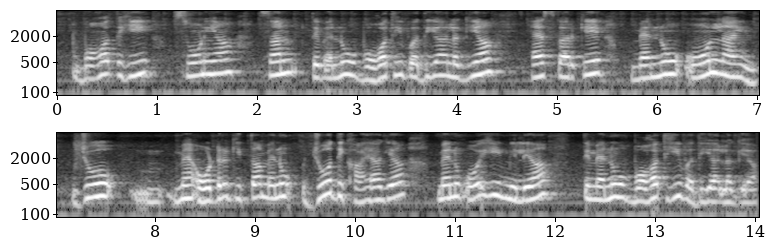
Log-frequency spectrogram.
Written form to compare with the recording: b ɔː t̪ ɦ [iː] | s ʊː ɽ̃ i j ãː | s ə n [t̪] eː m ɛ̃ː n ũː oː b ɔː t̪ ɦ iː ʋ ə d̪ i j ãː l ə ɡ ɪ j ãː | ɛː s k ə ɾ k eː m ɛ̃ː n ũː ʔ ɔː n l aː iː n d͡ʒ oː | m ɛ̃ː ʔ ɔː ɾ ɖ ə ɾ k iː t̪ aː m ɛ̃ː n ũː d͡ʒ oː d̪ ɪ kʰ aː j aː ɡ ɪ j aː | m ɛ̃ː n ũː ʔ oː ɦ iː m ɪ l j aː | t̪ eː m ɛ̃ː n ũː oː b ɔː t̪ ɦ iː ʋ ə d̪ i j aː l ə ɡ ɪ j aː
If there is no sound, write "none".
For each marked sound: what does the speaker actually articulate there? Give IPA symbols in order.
iː, t̪

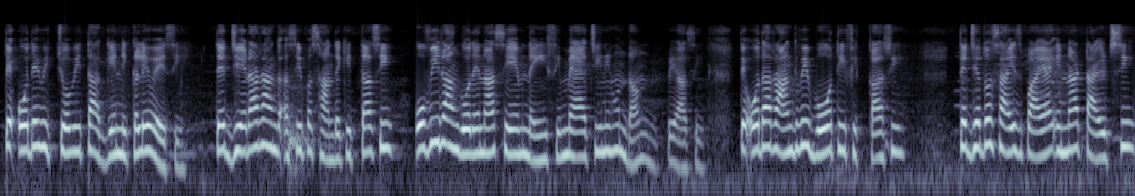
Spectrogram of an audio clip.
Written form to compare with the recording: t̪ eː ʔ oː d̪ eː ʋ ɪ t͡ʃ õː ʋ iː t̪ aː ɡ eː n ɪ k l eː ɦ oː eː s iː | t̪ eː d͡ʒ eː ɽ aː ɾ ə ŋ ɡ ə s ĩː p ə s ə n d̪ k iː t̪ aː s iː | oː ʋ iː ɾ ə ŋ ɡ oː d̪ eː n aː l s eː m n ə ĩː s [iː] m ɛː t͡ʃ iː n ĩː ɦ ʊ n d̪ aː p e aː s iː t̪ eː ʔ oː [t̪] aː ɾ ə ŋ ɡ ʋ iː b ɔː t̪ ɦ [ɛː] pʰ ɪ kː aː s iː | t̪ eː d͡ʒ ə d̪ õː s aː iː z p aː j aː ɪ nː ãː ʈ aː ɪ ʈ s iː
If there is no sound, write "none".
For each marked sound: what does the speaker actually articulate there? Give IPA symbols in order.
iː, d̪, iː

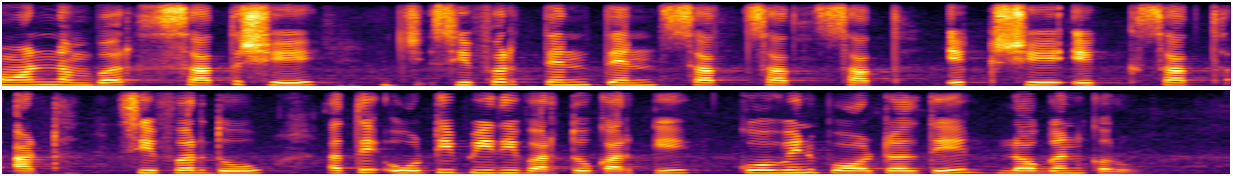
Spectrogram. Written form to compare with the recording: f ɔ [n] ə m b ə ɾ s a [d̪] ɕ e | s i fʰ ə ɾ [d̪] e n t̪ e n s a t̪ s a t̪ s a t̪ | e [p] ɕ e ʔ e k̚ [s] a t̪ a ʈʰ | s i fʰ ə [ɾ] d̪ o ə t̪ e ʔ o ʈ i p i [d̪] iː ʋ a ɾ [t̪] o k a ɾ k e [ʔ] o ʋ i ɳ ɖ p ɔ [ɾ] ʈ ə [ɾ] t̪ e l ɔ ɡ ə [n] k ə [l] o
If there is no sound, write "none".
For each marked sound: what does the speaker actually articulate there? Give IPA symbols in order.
nː, t̪, t̪, k, s, ɾ, d̪, t̪, k, ɾ, l, n, ɾ

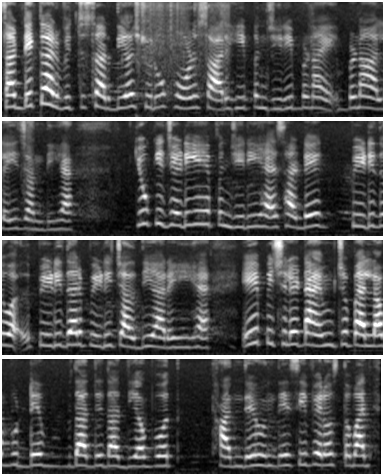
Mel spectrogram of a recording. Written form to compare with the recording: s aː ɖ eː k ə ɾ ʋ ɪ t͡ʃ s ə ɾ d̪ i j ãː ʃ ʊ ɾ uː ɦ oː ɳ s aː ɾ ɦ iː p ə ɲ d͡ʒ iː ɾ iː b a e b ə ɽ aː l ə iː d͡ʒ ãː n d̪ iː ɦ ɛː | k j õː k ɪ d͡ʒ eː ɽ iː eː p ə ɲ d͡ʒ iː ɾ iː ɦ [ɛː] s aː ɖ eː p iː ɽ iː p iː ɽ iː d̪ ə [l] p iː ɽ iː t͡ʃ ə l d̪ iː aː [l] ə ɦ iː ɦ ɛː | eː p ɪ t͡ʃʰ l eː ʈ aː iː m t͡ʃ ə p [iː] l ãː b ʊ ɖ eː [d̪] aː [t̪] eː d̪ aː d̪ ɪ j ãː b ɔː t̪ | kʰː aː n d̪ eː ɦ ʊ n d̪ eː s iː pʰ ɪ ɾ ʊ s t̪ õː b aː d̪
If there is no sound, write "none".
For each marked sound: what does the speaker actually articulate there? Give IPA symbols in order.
ɛː, ɾ, ɾ, ɛː, d̪, d̪

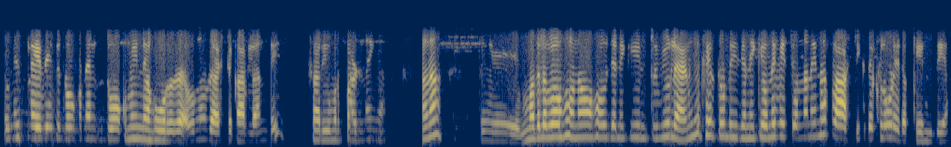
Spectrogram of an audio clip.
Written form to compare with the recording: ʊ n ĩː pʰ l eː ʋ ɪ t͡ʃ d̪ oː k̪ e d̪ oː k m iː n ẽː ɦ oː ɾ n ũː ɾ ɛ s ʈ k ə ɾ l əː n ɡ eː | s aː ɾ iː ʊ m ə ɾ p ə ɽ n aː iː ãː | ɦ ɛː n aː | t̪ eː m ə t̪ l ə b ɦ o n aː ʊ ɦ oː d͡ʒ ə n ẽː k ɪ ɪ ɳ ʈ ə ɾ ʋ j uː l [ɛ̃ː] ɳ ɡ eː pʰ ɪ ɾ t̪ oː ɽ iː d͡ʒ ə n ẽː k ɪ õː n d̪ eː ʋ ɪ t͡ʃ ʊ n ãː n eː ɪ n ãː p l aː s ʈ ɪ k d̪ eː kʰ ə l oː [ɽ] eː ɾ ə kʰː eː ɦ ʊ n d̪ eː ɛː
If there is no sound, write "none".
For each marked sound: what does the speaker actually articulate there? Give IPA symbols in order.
ɛː, ɽ

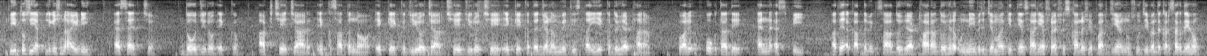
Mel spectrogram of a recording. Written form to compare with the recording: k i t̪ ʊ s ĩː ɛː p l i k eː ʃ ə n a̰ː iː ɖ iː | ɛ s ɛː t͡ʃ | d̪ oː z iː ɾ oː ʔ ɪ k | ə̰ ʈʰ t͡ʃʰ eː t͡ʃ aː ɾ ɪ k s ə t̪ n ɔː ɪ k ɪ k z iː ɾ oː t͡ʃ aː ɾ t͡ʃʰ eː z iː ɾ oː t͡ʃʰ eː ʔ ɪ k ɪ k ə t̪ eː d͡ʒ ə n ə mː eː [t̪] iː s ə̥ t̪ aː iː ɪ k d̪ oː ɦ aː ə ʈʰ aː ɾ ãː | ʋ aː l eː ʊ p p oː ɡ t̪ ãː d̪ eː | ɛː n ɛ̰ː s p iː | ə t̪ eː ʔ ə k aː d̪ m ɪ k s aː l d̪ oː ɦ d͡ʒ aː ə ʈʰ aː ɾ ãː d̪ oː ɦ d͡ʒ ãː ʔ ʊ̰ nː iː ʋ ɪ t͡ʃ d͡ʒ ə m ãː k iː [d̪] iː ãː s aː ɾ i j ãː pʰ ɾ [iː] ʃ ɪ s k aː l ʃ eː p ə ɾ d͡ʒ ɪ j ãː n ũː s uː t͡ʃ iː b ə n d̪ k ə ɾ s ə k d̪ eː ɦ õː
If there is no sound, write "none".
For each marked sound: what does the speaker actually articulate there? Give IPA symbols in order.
t̪, t̪, ɛː

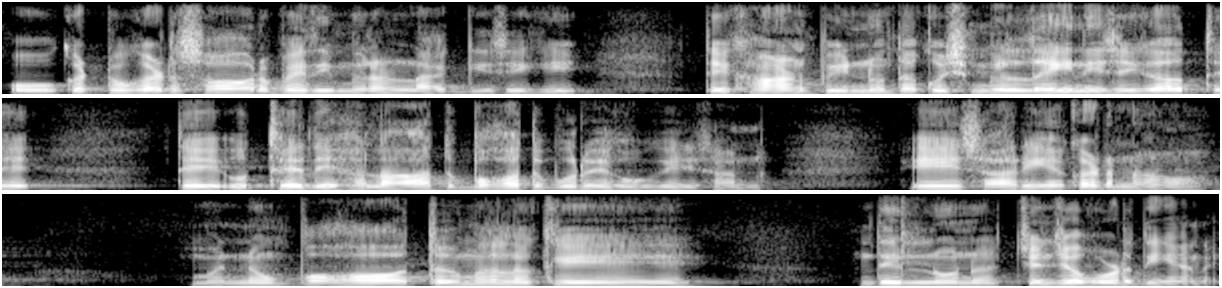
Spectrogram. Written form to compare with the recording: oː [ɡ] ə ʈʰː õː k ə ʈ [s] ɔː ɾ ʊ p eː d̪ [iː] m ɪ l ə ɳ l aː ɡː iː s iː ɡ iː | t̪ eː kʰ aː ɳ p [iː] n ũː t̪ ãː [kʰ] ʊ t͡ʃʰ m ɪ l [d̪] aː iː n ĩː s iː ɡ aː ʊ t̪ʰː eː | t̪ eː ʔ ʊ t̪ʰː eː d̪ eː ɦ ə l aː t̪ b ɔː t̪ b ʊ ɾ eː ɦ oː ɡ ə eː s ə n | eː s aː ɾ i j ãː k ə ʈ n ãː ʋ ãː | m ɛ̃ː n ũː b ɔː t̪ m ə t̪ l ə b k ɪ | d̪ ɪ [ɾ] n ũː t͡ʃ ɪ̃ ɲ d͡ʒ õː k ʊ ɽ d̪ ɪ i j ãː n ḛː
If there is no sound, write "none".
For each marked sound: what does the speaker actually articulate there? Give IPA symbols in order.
k, s, iː, iː, k, d̪, l

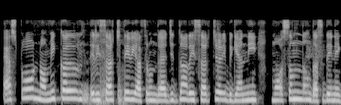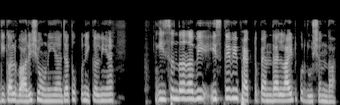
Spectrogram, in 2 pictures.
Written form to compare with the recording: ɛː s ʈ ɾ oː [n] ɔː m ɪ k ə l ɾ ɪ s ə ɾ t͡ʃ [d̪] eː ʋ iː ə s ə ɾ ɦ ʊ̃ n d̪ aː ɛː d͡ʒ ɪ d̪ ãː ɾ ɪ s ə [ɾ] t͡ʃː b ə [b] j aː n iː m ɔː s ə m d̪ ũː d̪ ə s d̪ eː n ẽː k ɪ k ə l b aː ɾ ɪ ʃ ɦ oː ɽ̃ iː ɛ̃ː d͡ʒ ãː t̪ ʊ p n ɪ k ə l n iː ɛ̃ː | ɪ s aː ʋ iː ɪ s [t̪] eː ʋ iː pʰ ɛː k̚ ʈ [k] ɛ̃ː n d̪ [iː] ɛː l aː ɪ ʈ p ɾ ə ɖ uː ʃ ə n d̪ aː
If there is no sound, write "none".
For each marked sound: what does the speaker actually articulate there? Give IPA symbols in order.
n, t̪, ɾ, ɡ, t̪, p, aː

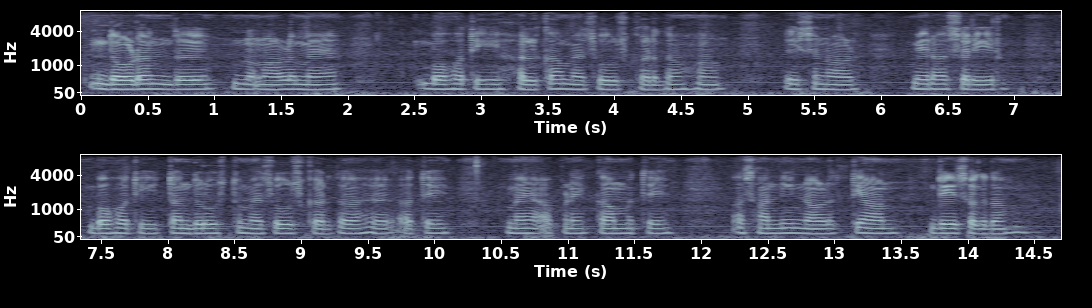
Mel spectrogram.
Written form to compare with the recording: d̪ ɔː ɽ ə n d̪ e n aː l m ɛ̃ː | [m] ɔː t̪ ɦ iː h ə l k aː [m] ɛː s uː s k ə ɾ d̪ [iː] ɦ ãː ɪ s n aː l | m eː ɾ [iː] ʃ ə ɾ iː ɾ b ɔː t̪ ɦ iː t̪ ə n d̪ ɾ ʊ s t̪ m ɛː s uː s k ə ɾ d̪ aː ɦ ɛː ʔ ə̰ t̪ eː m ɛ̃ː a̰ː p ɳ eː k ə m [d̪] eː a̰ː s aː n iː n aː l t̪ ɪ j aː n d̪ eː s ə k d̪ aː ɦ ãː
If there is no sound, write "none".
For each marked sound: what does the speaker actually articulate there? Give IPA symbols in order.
b, m, aː, aː, t̪

